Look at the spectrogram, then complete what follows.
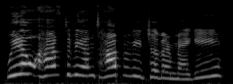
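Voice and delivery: high, fast, loud teasing; playful teasing. Real, not acted. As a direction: tease her into it, laughing. Teasing the okay-bye routine.

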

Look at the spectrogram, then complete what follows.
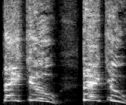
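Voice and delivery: loud thanks. Real, not acted. Loud thanks to Missus Stewart.

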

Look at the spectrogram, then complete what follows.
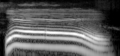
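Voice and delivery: loud high yay; excited cheer. Real, not acted. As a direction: cheer like a delighted fan. Cheering for limericks.

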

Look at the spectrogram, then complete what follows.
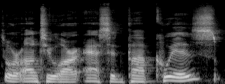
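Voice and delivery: ordinary delivery

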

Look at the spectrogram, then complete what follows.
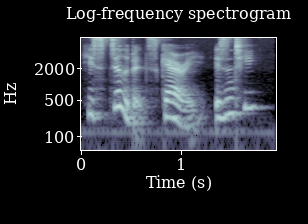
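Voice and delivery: put-on a timid, uneasy girl's voice; uneasy, seeking agreement; Hermione. A narrator's reading. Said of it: "said Hermione nervously".

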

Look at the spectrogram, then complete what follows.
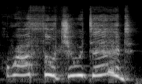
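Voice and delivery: very high, squealed reunion cries; high-pitched overjoyed character voice; jumping with joy. Acted. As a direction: exclaim it as if bouncing up and down. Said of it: "he's, like, jumping".

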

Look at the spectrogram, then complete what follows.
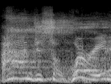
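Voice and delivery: high, mock-anxious voice; worked-up worry. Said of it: "pacing around and getting everybody all worked up".

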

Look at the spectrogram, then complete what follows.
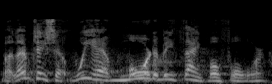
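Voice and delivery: loud, building sermon delivery, slowing at the end; fiery preaching. Acted. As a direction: preach it hard to the congregation. Preaching at full force.

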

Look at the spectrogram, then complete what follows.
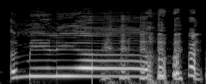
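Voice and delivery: loud, high club-guy call; Night at Roxbury impression. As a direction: belt out the name like a club bro. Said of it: "I remember the bit from Night at Roxbury".

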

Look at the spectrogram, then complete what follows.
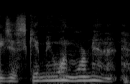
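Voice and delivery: low, soft preacher's wind-down; hushed testimony. Real, not acted. Preacher recalling going home to tell daddy, hushed testimony. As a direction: bring it right down, quietly, with long pauses.

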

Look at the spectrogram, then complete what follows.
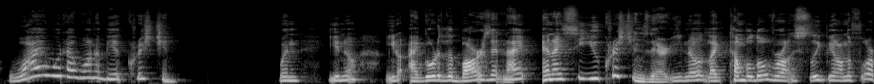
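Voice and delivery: a scornful outsider's voice, pitch jumping up on the questions; hammed-up sneer at you Christians; mocking non-believer. Preacher voicing a scoffing non-believer to the congregation, mocking.

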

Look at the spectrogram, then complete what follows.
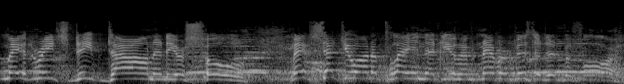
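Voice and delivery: usual speaking voice

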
